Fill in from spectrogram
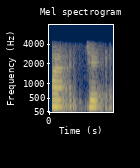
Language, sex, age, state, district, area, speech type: Nepali, female, 18-30, West Bengal, Darjeeling, rural, conversation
